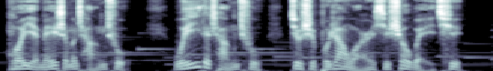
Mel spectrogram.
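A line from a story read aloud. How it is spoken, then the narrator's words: Beaming, proud. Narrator (Chinese): 蔡大姐脸上却笑得像朵花，自豪地说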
